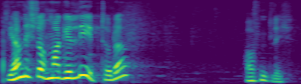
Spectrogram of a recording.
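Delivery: normal talking voice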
